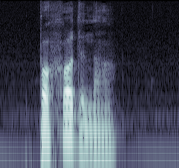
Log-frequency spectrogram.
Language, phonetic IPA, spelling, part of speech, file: Polish, [pɔˈxɔdna], pochodna, noun / adjective, Pl-pochodna.ogg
